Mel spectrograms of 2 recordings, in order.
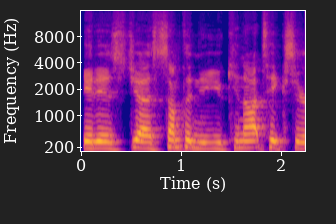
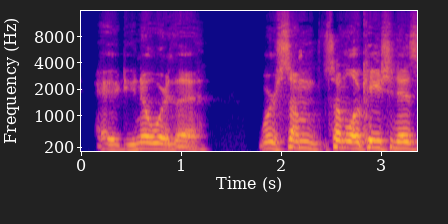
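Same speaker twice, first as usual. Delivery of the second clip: really low, deep put-on voice. Retelling a scene, voicing a person in drag, in a really low voice. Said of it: "this guy in a really low voice is like".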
